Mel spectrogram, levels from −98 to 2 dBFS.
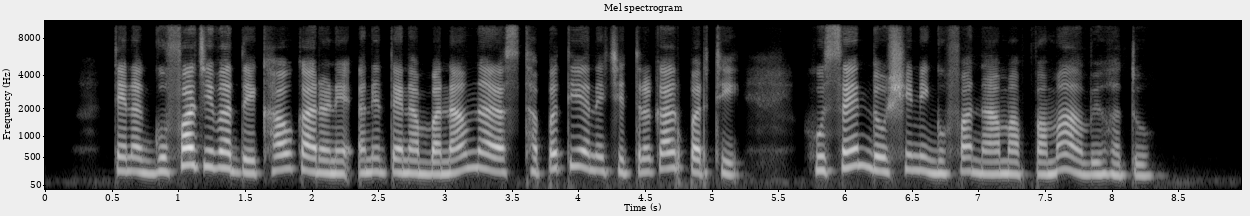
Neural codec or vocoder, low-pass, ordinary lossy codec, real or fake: codec, 24 kHz, 1.2 kbps, DualCodec; 9.9 kHz; none; fake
